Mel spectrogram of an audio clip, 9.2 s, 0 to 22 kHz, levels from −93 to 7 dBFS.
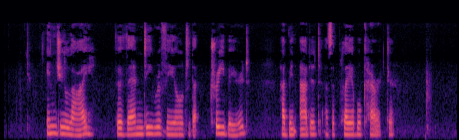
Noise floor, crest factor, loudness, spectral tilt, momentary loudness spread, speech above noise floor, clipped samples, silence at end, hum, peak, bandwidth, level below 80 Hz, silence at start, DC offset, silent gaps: -65 dBFS; 20 dB; -30 LUFS; -4.5 dB/octave; 9 LU; 36 dB; under 0.1%; 0.6 s; none; -12 dBFS; 11.5 kHz; -76 dBFS; 0.95 s; under 0.1%; none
